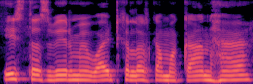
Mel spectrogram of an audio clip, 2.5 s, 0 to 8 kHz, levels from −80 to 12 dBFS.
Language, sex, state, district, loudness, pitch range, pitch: Hindi, male, Jharkhand, Palamu, -14 LUFS, 155-170 Hz, 160 Hz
